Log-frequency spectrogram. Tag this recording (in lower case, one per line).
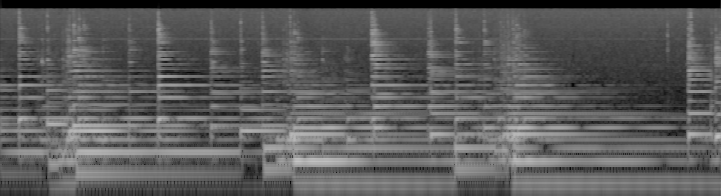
musical instrument
electric guitar
music
strum
guitar
plucked string instrument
